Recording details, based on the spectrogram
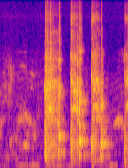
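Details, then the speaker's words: Short run of about four abrupt, voiced coughs from an adult man teaching a class in a quiet room, who says he has a slight cough and has not taken his medicine today. "थोड़ी खांसी हो गई है और खुशी की बात ये है कि दवाई तो ला लिए लेकिन आज दिन भर में पीवे नहीं एक बार।"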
